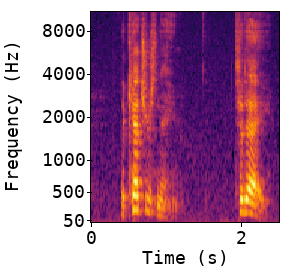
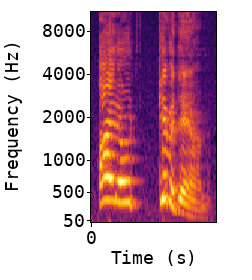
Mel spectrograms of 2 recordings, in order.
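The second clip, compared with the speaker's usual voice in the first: higher, pointed repeat of the punchline; asked to repeat, he says it higher and pointed; louder repeat; 7 semitones higher than usual. Acted. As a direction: say it again so he hears it. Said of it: "What was that?".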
